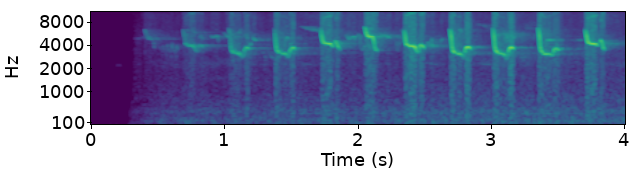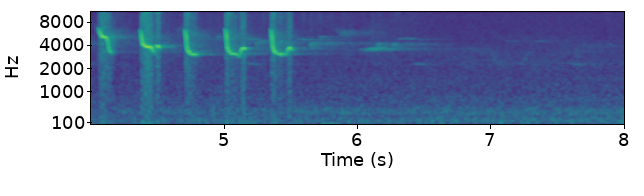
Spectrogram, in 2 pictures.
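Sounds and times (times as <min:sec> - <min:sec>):
chiffchaff singing clipped notes in spring: 0:00.4 - 0:07.9.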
